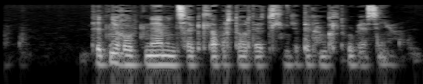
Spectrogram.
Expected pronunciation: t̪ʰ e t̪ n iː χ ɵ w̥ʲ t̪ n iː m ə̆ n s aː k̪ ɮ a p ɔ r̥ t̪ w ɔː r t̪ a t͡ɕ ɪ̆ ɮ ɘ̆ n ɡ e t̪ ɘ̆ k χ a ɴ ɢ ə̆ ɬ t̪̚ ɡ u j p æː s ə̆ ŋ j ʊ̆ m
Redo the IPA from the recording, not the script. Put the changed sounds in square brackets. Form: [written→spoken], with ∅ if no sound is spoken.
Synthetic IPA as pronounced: t̪ʰ e t̪ n iː χ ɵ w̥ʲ t̪ n [iː→æː] m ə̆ n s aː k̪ ɮ a p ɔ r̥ t̪ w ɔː r t̪ a t͡ɕ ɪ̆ ɮ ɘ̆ n ɡ e t̪ ɘ̆ k χ a ɴ ɢ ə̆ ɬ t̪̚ ɡ u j p æː s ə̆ ŋ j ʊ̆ m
